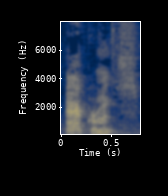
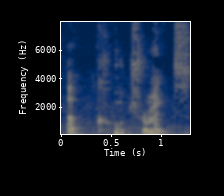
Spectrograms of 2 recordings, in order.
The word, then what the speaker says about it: accoutrements: okay now at first i thought it was acromense but it's actually pronounced accoutrements okay um hemingway accoutrements okay um now they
